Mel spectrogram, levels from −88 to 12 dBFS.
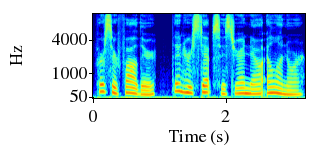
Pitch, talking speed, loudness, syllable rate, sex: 210 Hz, 190 wpm, -16 LUFS, 4.9 syllables/s, female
